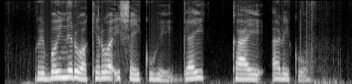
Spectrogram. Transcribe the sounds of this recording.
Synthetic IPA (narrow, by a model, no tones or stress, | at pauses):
oɾebojneɾoakeɾoaʔisajkuɦeɡaj | kaeaɾeko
